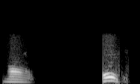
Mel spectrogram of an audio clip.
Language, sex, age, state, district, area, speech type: Hindi, male, 60+, Bihar, Muzaffarpur, rural, conversation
